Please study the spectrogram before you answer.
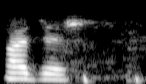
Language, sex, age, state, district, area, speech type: Nepali, female, 30-45, West Bengal, Jalpaiguri, rural, conversation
